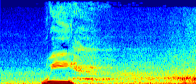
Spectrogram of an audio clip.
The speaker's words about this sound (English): I'm walking on Detroit now, so we're going to have more car noises here.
